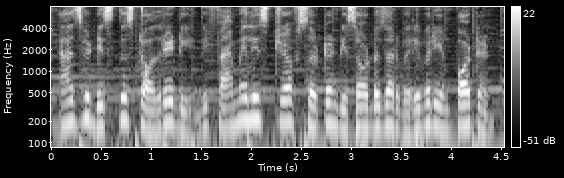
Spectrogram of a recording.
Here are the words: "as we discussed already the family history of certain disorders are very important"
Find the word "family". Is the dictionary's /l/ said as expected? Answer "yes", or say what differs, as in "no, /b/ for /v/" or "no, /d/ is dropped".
no, /l/ is dropped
